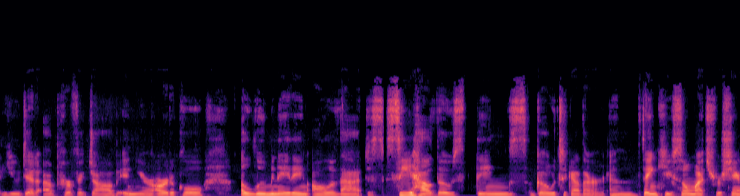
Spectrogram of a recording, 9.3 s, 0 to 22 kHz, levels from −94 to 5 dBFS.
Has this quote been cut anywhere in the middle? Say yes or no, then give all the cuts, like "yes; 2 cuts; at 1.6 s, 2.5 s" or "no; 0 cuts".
yes; 3 cuts; at 4.8 s, 6.6 s, 8.0 s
